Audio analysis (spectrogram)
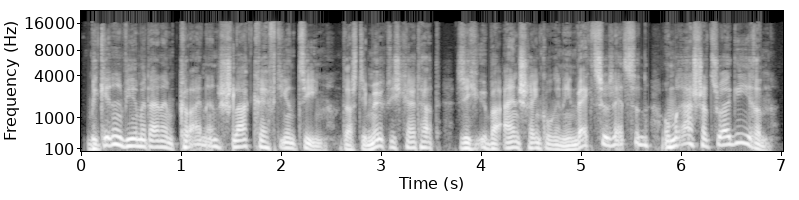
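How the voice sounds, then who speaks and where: A man's voice: medium pitch, very animated, a little fast, creaky, breathy edge, no room sound, studio quality, voice pushed up, exaggerated voice. A man voicing an irascible, sardonic male investigator in an audiobook, defiant, cutting and insistent. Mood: determined. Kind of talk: audiobook character dialogue.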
